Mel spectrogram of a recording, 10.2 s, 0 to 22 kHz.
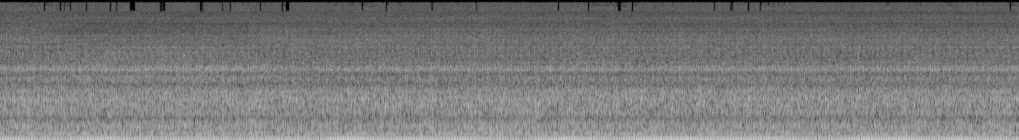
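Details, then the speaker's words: SU-carbureted engine at idle: speed rises and falls in slow waves and never settles. The mixture is too lean at lambda 1.09–1.10 and needs richening to the first stable idle point. "Okay, so we can see again idle speed fluctuating quite wildly, and we are running too lean on the lambda gauge here at lambda 109, 110."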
